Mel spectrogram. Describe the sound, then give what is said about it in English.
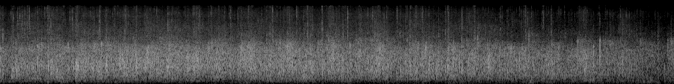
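A crowd claps steadily for several seconds, a dense, sustained wash of applause that stays loud throughout and eases slightly near the end, with no talking over it, as a speaker named Anthony is welcomed back up to the stage for questions. “Applaud for Anthony.”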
